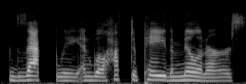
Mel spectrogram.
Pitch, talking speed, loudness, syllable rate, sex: 185 Hz, 195 wpm, -25 LUFS, 5.3 syllables/s, female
